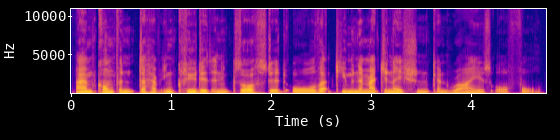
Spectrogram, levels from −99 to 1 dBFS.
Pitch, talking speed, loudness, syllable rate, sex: 110 Hz, 215 wpm, -19 LUFS, 6.1 syllables/s, male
